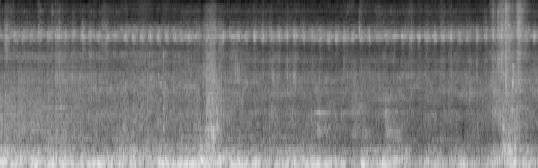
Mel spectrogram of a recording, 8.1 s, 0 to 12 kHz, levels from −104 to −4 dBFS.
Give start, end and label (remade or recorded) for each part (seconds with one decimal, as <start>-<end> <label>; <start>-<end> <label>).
0.0-1.8 remade; 1.8-2.7 recorded; 2.7-8.1 remade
